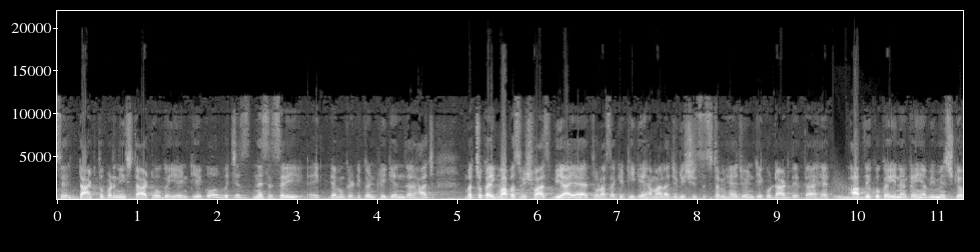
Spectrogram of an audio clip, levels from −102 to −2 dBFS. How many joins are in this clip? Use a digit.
1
